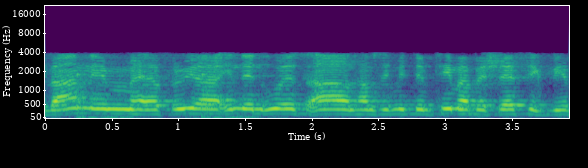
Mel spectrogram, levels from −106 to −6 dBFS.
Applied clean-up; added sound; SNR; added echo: neural separator model SepFormer DNS4.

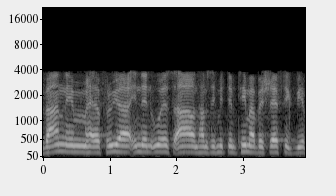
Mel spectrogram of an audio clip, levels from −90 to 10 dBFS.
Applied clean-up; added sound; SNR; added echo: none; none; none; none.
